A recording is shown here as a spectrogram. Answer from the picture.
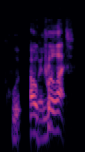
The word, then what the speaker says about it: Quillette: Quillette.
